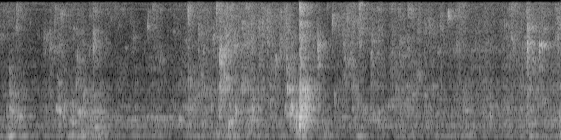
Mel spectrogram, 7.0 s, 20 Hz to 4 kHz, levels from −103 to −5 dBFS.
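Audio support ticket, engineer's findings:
Engineer's findings: no fault found in the audio for this ticket.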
